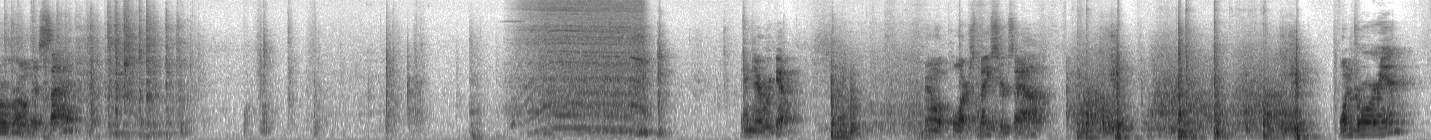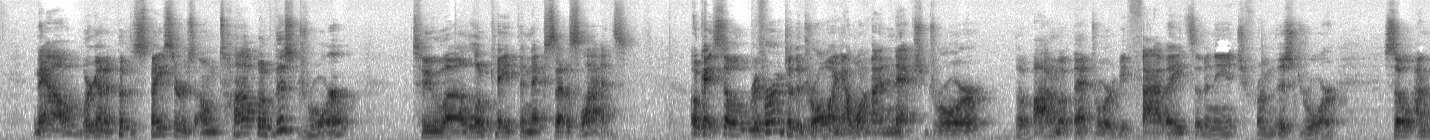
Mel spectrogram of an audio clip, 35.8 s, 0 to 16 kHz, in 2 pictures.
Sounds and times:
Speech: 0.0s - 1.1s, 9.2s - 10.1s, 11.5s - 13.2s, 16.7s - 22.4s, 23.0s - 25.8s, 26.5s - 35.7s.

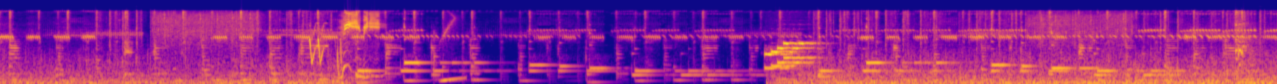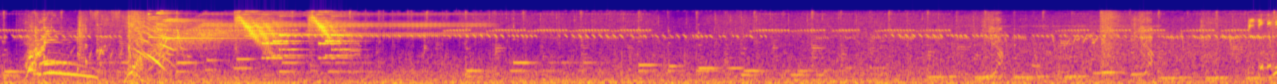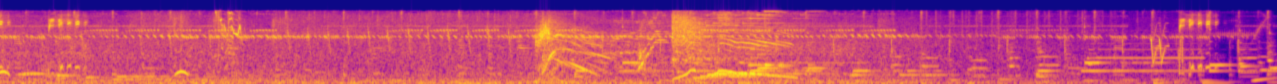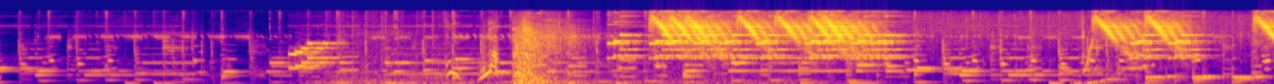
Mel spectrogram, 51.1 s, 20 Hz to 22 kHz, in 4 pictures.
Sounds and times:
Music: 0.0s - 51.0s.

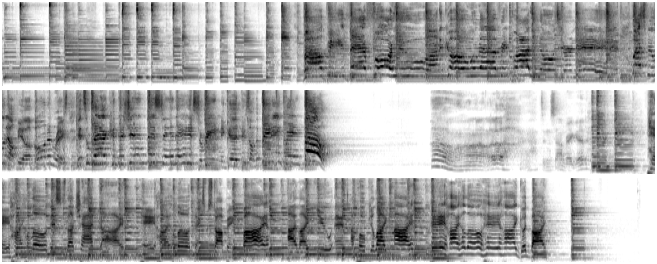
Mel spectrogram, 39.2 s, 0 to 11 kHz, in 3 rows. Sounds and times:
Acoustic guitar: 0.0s - 21.9s, 24.8s - 38.9s
Singing: 6.0s - 19.6s, 26.0s - 37.0s.

